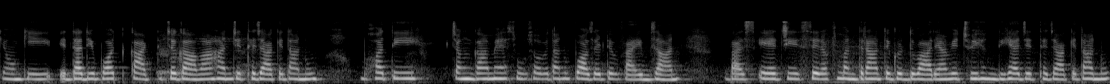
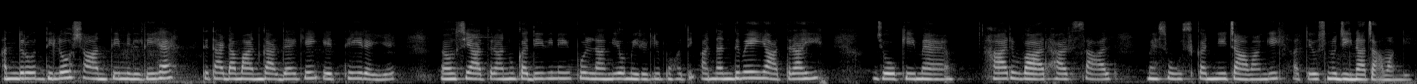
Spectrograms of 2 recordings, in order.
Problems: background sounds at intervals, background conversations at intervals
